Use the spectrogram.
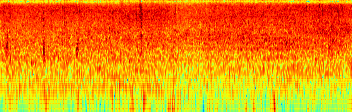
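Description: A river flowing along a hiking trail, its steady broadband rush of water continuous and even, with a few faint splashes and ticks poking through.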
